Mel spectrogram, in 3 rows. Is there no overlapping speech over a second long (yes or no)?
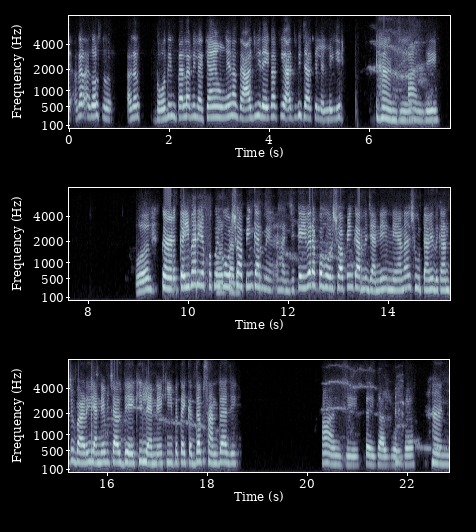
yes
